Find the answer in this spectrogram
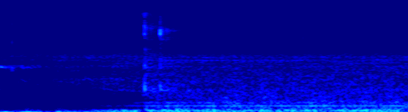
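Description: Near silence with a faint computer mouse click about three-quarters of a second in, over low room hum.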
